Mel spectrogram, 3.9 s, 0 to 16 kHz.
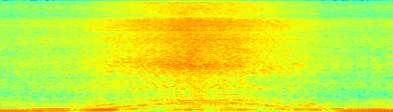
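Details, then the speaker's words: BMW E46 M47 110kW diesel after MAP sensor replacement (damaged sensor had caused total boost loss) and new injectors: revs up and down with a deep, steady drone and faint rising whoosh; turbo now spooling properly. "Oh, I can definitely hear the turbo. Oh yeah. Okay, so the turbo is working, so I fixed the problem."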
